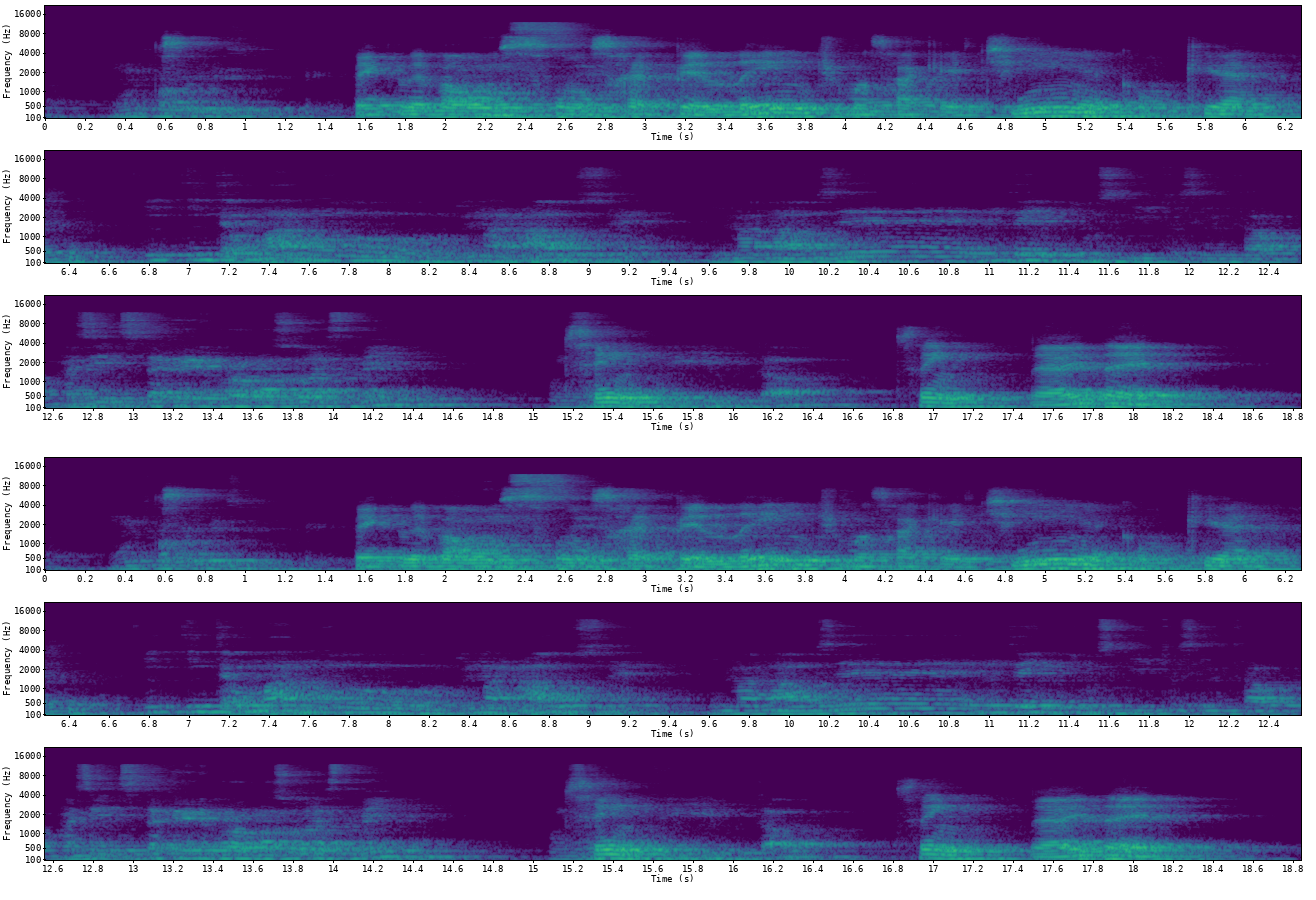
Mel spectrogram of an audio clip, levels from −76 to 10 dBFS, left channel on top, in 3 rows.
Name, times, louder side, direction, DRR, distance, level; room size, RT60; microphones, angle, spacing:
voice 1, 0.3-1.0 2.0-2.8 6.8-9.3 9.6-14.4 15.1-16.4, equal, 10° right, -7 dB, 6.8 m, -34 dB
voice 2, 1.6-6.1 15.2-15.5 16.8-17.2 17.5-18.1, equal, 15° left, 0 dB, 2.5 m, -25 dB
21.5 x 11.5 x 5.0 m, 1.2 s
head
